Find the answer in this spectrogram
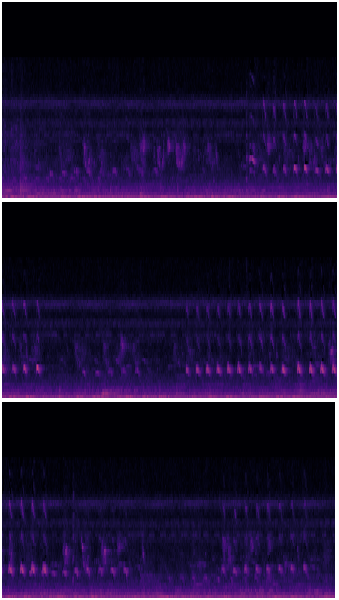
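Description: Small birds chirping: rapid runs of short, high chirps, one about five seconds in and a longer one from about ten to fifteen seconds, with scattered single chirps, over a low steady rumble.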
